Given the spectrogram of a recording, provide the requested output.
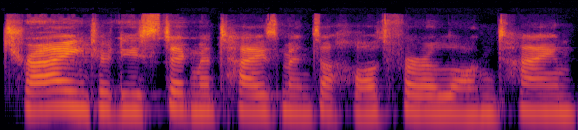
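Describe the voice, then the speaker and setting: Against a quiet background, a woman speaks at a fairly slow pace with a fairly high pitch. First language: Hindi, Urdu or Gujarati. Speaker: community mental health worker, panelist. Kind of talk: panel discussion.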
